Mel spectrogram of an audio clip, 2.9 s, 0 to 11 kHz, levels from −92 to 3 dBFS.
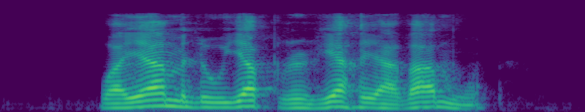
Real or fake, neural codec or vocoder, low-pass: fake; codec, 16 kHz, 4.8 kbps, FACodec; 7.2 kHz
